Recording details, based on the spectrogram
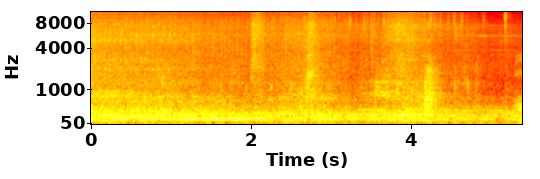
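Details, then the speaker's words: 2001 Isuzu Rodeo 3.2L with the fuel pump fuse pulled while idling to empty the fuel rail before pump replacement: the engine sputters, stumbles and dies as the fuel runs out. "can hear the engine sputter and kick out and so now we've used up the fuel in the fuel rail"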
